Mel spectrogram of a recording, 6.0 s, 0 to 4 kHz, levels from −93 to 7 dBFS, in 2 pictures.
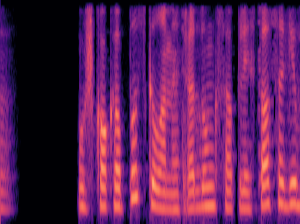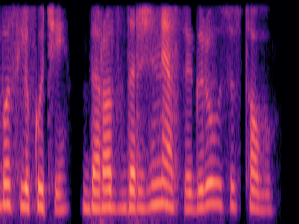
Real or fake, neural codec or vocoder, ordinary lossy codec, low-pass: fake; codec, 16 kHz, about 1 kbps, DyCAST, with the encoder's durations; AAC, 24 kbps; 3.6 kHz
